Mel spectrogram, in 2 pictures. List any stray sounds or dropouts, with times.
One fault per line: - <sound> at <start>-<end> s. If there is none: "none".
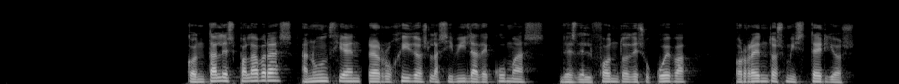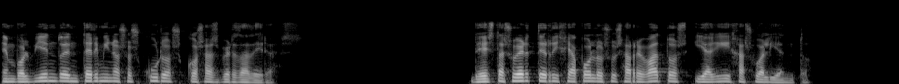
- dropout at 3.6-3.7 s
